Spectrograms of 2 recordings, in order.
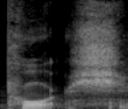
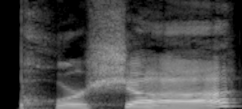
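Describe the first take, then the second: First: The name ends without a final vowel sound. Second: The name ends with an audible final vowel. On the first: "I've always heard Porsche" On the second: "The pronunciation is Portia, and many people think the E is silent"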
